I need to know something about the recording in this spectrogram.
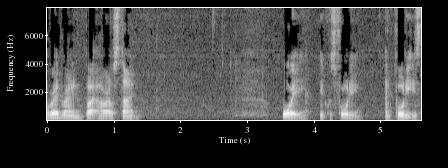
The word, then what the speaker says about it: Oy: But the Billy Bumbler couldn't pronounce boy, but said oi back to him. So Jake called him oi. Boy without the B. Oi.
